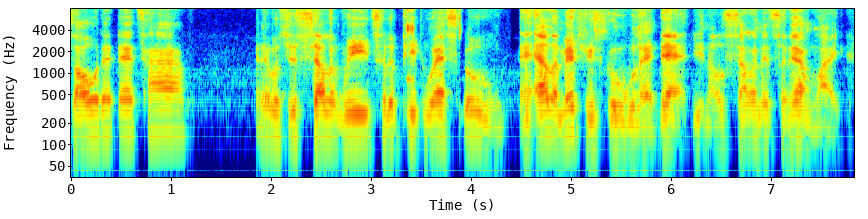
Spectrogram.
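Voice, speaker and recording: Fairly even intonation at a moderate pace against a quiet background. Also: man. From Washington DC. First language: American Sign Language. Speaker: ASL interpreter, formerly incarcerated. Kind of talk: interview testimony.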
